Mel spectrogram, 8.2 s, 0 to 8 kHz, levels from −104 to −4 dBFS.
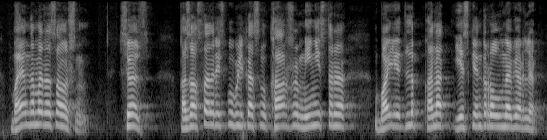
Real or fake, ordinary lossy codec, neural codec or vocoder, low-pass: fake; none; codec, 16 kHz, 4 kbps, FreqCodec, larger model; none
